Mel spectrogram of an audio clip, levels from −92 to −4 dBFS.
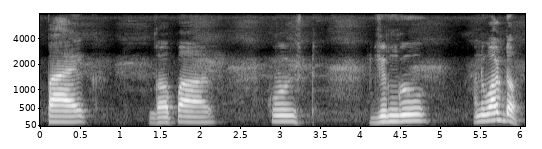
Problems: none marked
